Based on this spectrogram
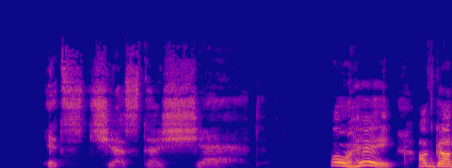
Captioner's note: whisper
